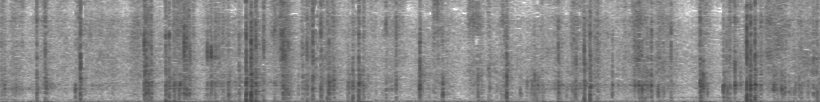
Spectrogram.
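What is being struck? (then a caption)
Ribbed silicone trivet mat. A red ribbed silicone trivet mat is held up and bent in the hands while fingernails scratch and squeeze its ridged surface. The result is a rapid, continuous run of short, dull, rubbery scratching and crinkling rasps, heavy in the low end, with a few louder squeezes standing out.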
